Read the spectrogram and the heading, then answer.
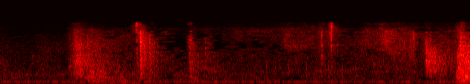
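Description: The doors to the lobby of a council chamber being opened to invite people back in: a few faint clunks and soft thuds spread unevenly over a few seconds, with quiet shuffling and low room hum between them.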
